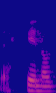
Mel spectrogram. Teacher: aspiración de la s al final de la sílaba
